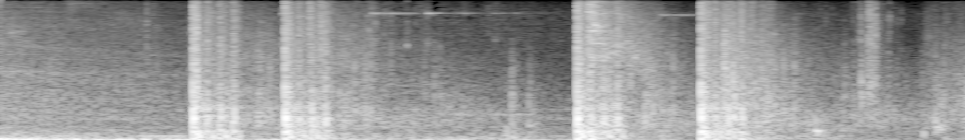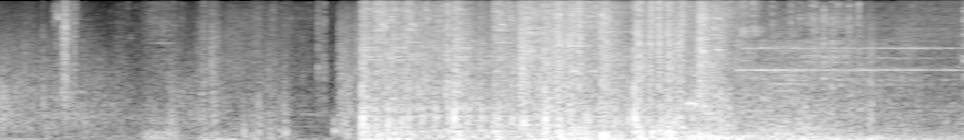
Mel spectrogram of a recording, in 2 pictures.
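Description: Gunfire in the video game Apex Legends, several sharp separate shots and short bursts, then a long loud stretch of rapid continuous automatic fire.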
